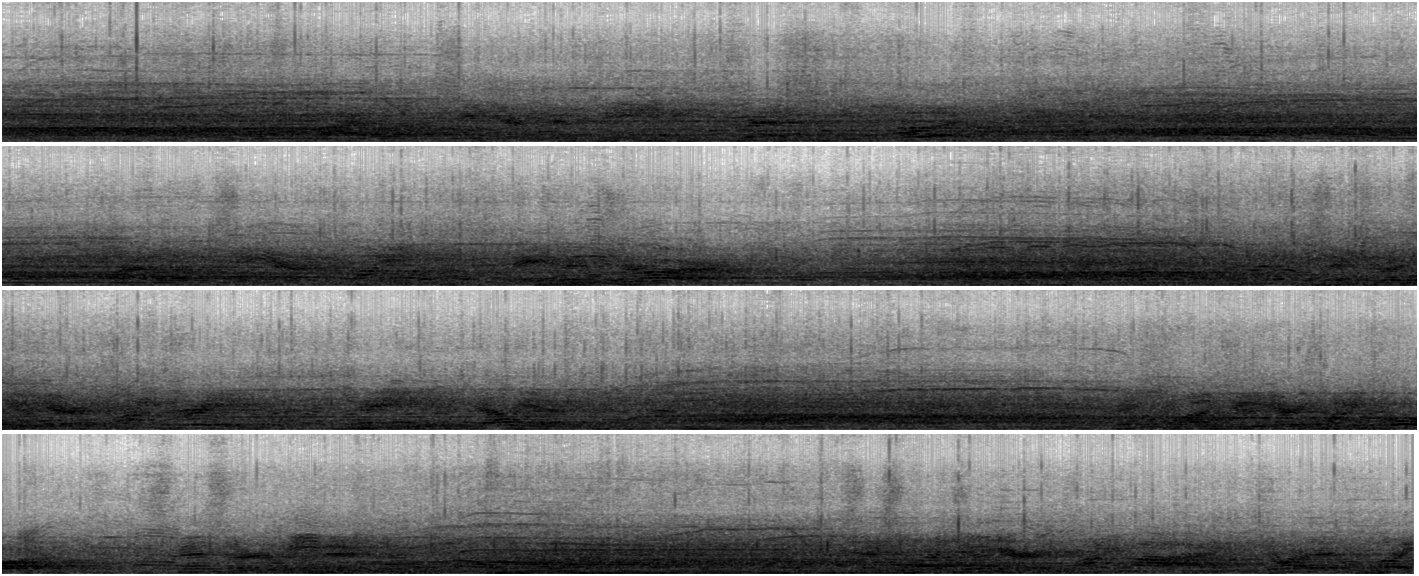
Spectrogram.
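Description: A large crowd sings together, echoing through a big arena.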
